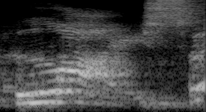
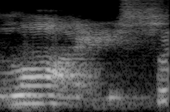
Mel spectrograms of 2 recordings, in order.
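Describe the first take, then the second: First: Lice again with firm L, falling; clear L. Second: Lice with a crisp L, falling; clear L. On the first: Teacher repeating the word for husband, firm L. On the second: Teacher modelling the word for husband, careful L. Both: Shown as a demonstration. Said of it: "I didn't say rice".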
